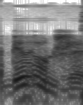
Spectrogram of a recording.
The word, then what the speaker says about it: Белуджи: Вот как раз о Белуджах мы сейчас и будем говорить, если я правильно поставил ударение. – Да, правильно, Белуджи.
